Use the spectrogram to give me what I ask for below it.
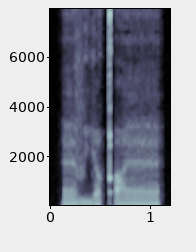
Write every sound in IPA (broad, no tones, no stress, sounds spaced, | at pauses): æ v iː qʼ æː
